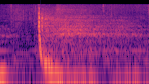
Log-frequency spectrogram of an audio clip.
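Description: A person slaps their own belly with a hand in a recording room, producing a single dull thump with a brief low resonant boom, heard alone against faint background noise.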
